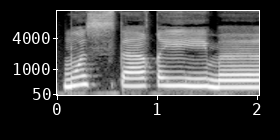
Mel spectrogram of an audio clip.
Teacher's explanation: Dibacanya panjang 2 harokat, tanwinnya hilang. Taqima. Mad artinya panjang, iwad artinya pengganti. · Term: mad iwad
